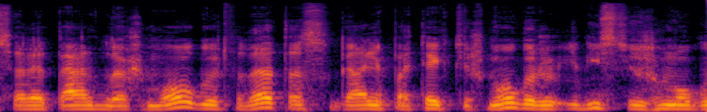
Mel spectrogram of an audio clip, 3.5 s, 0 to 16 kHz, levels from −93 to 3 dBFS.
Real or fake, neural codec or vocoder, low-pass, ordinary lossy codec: fake; codec, 44.1 kHz, 3.4 kbps, Pupu-Codec; 14.4 kHz; MP3, 96 kbps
